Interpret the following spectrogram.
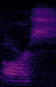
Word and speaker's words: arse: from Cooking with Neighbors, we always say arse, A-R-S-E, like as ass, but in Canadian it's arse, I guess. I don't know. That's how they say it.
